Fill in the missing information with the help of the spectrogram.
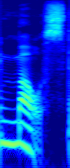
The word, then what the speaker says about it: Muijs: For now, this episode is this year's original first one back with the wonderful Jeremy Mulse, the pronunciation of which you'll understand better after you listen.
